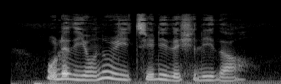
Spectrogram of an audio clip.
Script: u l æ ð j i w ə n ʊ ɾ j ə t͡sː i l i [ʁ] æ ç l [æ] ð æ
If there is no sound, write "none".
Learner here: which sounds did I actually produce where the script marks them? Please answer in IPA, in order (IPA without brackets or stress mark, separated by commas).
ð, i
